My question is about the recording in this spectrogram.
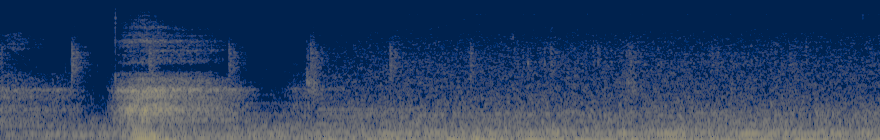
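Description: A hiker's hard, tired exhale about half a second in, out of breath after the steep climb to the summit, over a faint low rumble.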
